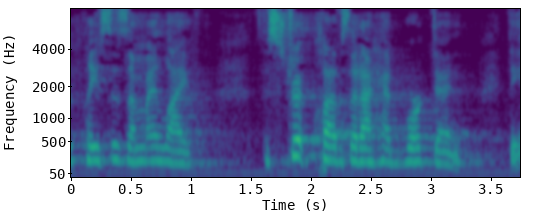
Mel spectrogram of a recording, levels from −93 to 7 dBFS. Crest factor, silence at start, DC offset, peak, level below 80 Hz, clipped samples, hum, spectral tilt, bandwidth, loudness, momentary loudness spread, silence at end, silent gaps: 20 dB; 0 s; under 0.1%; -20 dBFS; -72 dBFS; under 0.1%; none; -3 dB/octave; 8 kHz; -38 LUFS; 13 LU; 0 s; none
